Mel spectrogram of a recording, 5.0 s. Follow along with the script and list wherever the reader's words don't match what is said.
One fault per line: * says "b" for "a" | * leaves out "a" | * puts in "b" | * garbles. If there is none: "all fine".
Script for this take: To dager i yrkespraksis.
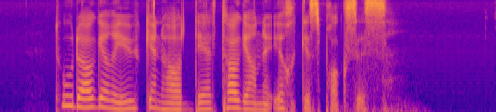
* puts in "uken har deltagerne"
